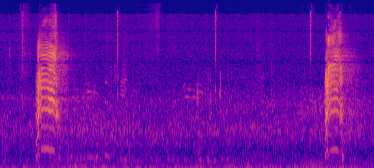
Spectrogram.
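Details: Giant otters at play, greeting visitors, let out two short, piercing, strongly harmonic screeches about four seconds apart, over a low background murmur.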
